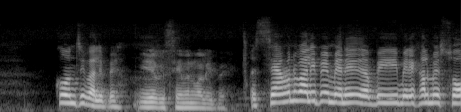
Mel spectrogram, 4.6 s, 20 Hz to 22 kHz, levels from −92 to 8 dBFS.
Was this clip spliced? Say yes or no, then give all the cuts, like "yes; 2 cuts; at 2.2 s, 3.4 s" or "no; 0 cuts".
no; 0 cuts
